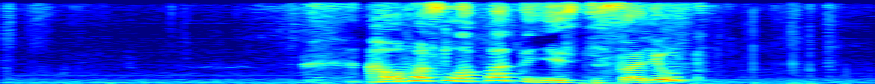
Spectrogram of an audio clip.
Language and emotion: Russian, positive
